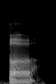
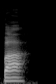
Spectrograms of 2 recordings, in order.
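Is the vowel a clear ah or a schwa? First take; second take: schwa; ah. First: The vowel is a reduced schwa sound. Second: The vowel is a clear, full ah sound. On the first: The speaker calls it right. "It's more like the schwa sound" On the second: The speaker calls it wrong. "we don't say the ah sound clearly"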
